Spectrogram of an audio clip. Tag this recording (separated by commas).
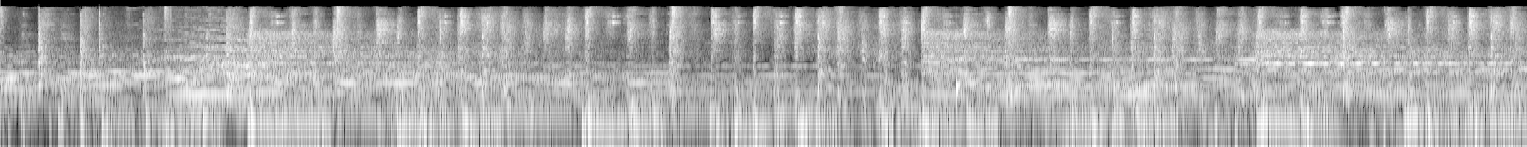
Music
